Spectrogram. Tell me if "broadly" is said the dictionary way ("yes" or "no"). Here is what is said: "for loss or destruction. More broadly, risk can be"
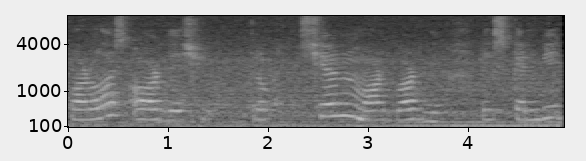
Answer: no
